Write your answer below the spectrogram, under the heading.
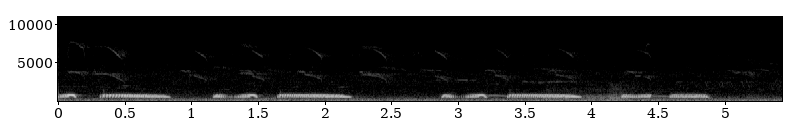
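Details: Spotted dove used as a decoy to lure wild doves on Lombok, giving low, rounded coos in short doubled notes and longer drawn-out phrases, with faint high chirps of other birds in the background.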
